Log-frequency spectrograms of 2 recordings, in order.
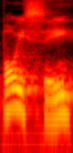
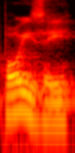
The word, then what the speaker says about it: Boise: learned a couple of things firstly that locals pronounce it Boise and not Boise and also that in the states of Idaho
